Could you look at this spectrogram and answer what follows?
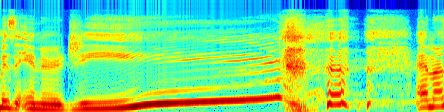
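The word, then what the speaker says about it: Innergy: Now, my name is Energy. And I spell that I-N-N-E-R-G-Y.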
